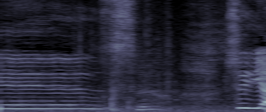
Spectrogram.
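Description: A young girl's voice holding one long, level note for most of a second, like a hummed or sung "hmm", then a short sound and the start of speech near the end.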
